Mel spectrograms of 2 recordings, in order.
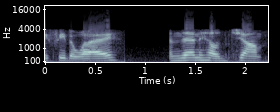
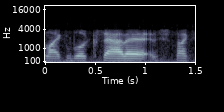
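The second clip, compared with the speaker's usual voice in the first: ordinary delivery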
